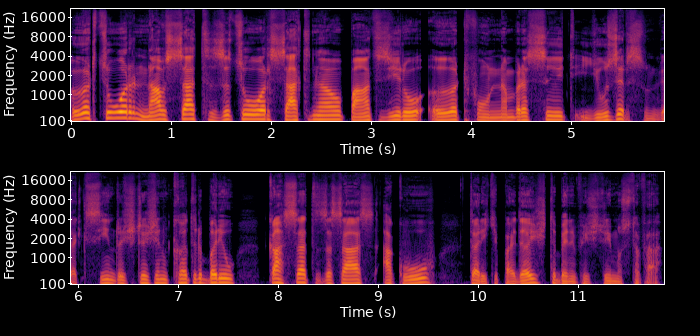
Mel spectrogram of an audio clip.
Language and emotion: Kashmiri, neutral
